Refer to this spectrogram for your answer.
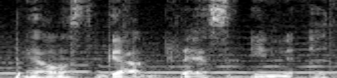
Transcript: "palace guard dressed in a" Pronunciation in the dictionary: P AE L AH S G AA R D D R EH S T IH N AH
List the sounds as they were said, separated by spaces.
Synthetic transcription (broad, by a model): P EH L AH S G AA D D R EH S IH N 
